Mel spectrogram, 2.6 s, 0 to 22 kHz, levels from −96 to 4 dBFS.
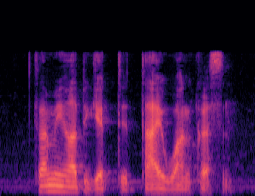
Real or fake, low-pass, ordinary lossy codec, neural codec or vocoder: fake; 7.2 kHz; none; codec, 24 kHz, 0.9 kbps, WavTokenizer, medium speech release version 1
